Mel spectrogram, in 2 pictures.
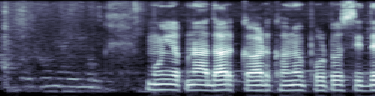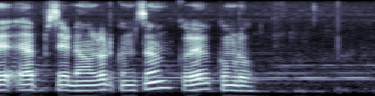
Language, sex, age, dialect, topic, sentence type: Magahi, male, 18-24, Northeastern/Surjapuri, banking, question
